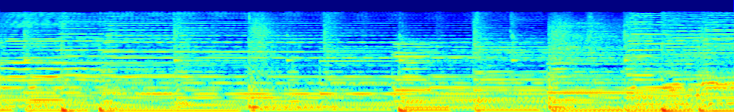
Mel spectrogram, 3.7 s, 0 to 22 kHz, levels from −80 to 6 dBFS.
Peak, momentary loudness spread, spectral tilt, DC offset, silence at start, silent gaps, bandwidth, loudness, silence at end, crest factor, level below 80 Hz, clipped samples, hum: 0 dBFS; 4 LU; -4.5 dB/octave; under 0.1%; 0 s; none; 14 kHz; -18 LUFS; 0 s; 16 dB; -24 dBFS; under 0.1%; none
